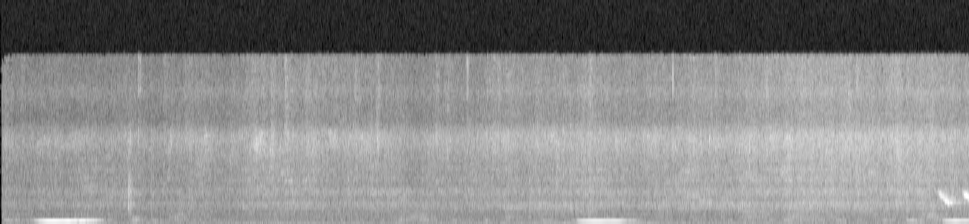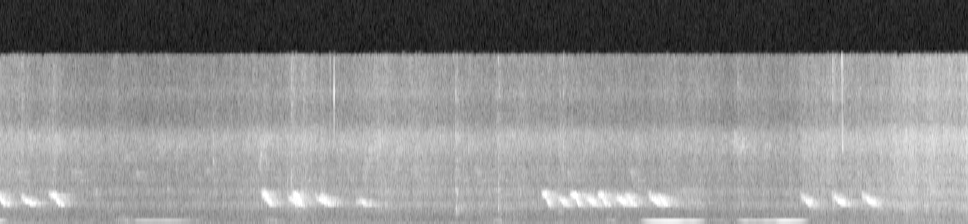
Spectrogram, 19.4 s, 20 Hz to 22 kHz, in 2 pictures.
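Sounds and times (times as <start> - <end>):
white-tipped dove calling: 0.0 - 1.5, 4.1 - 6.6, 7.4 - 19.3.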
